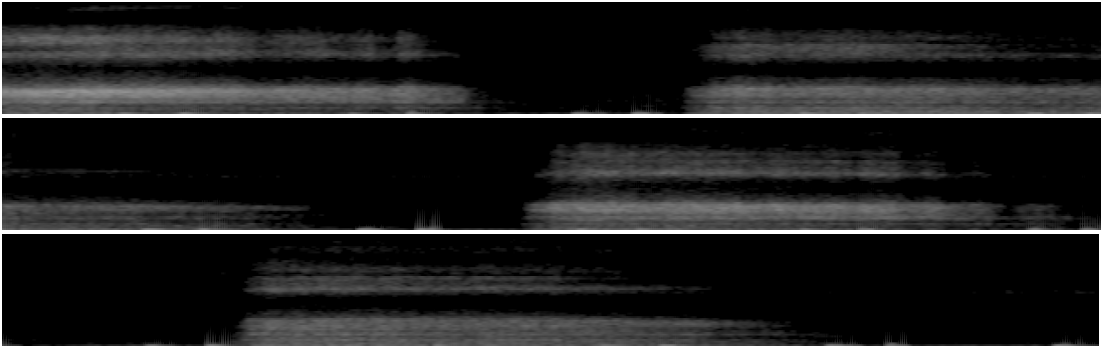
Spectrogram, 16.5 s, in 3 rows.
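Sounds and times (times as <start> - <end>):
sleeping breathing: 0.0 - 2.4, 3.4 - 7.0, 8.1 - 10.9, 12.1 - 15.0
new wife's heartbeat: 0.6 - 1.1, 1.7 - 3.4, 4.0 - 4.4, 5.1 - 5.6, 6.2 - 6.7, 7.3 - 7.8, 8.4 - 8.9, 9.5 - 10.0, 10.6 - 11.1, 11.7 - 12.2, 12.8 - 13.4, 14.0 - 14.5, 15.1 - 15.6, 16.2 - 16.4.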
